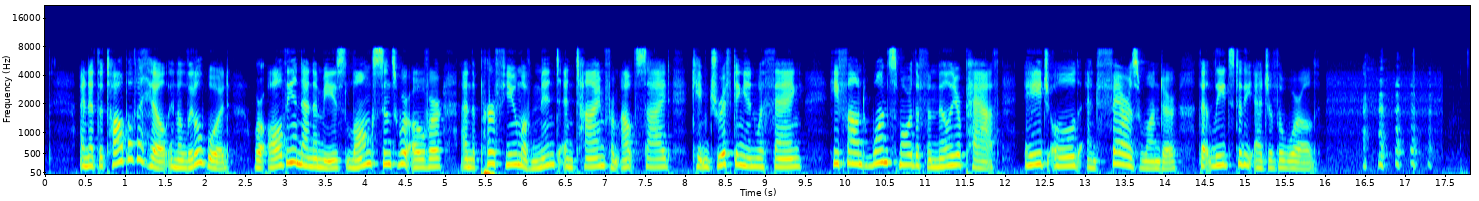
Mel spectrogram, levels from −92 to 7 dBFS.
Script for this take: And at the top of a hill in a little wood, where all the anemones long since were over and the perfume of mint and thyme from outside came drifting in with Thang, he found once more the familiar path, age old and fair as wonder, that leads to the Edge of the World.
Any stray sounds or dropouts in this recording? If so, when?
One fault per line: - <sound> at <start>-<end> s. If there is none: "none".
- laugh at 16.5-17.4 s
